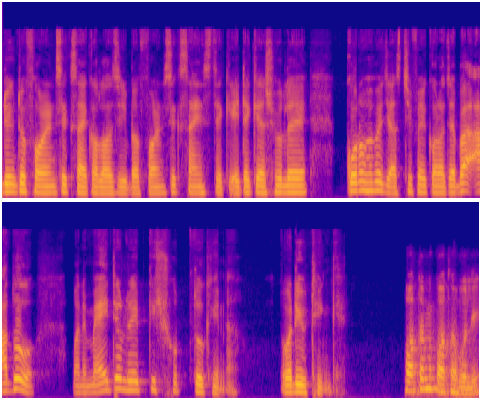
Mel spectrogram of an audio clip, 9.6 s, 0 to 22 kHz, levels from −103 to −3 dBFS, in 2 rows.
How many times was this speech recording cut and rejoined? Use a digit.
0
